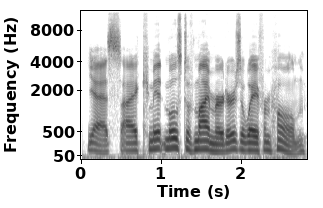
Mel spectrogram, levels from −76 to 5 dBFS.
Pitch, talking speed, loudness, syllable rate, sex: 135 Hz, 210 wpm, -17 LUFS, 4.8 syllables/s, male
